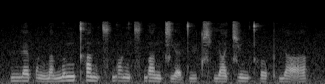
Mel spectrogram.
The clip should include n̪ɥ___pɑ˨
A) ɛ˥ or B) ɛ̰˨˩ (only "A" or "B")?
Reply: A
